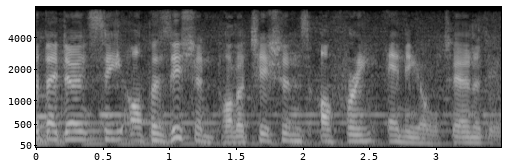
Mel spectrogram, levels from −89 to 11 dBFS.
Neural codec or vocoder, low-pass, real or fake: codec, 44.1 kHz, 7.8 kbps, Pupu-Codec; 7.2 kHz; fake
